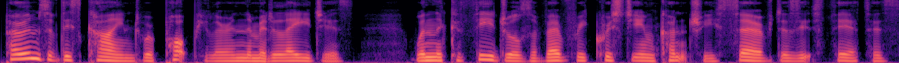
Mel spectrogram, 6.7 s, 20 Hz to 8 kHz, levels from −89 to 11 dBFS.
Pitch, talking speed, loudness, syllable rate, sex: 150 Hz, 185 wpm, -20 LUFS, 5.4 syllables/s, female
